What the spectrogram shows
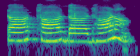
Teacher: While saying these letters, you have to touch your murdha with your tongue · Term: ta varga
